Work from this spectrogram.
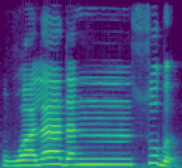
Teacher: क़ालू इत्तख़ज़ल्लाहु वलदन, वलदन तनवीन के बाद सीन हरूफ इख्फ़ा में से है, तो यहाँ तनवीन की आवाज़ को नाक में छुपा के पढ़ेंगे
